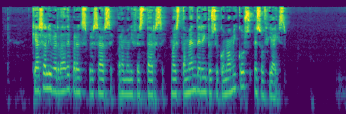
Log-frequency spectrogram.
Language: Galician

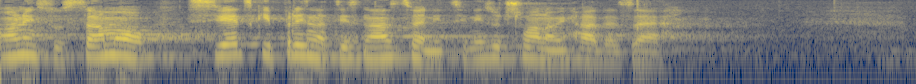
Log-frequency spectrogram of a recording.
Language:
Croatian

